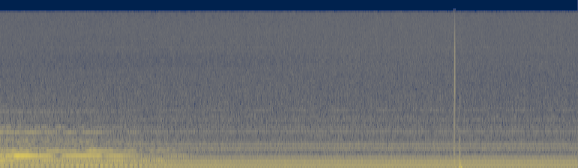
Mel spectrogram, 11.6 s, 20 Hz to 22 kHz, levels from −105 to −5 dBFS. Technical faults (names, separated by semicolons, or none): none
